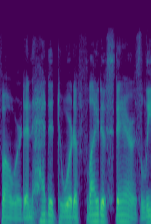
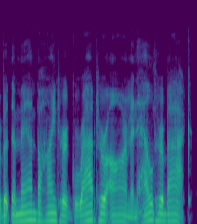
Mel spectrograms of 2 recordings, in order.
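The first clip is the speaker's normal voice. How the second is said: plain reading voice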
